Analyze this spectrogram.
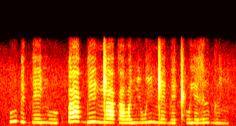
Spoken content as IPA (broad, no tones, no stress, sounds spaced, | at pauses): u ɓ e ɡ͡b e ɲ u | ɓ a ɡ͡b e ŋ͡ǁ a k a lˠ e ɲ i w i ŋ͡ǁ e b e ǁʰ u j e z ɨ b ɨ ʎ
